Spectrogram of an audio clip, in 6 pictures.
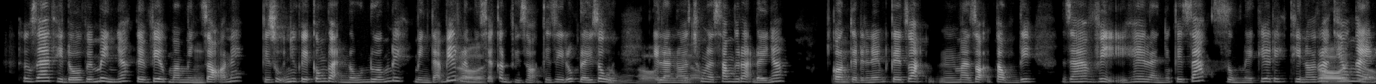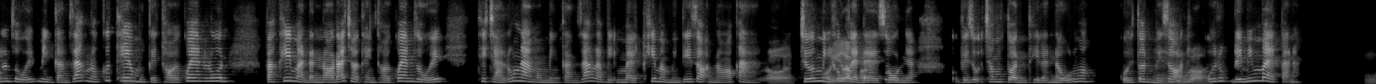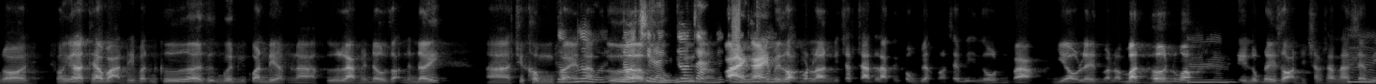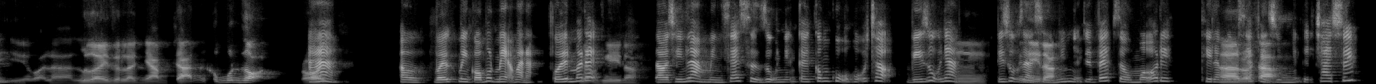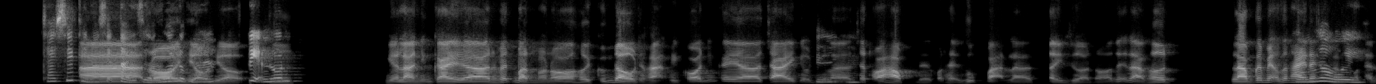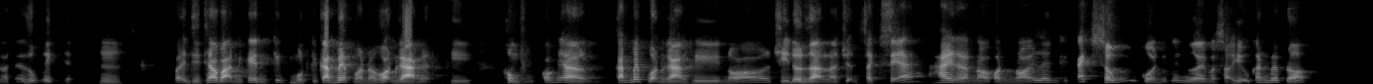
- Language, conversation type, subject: Vietnamese, podcast, Bạn có mẹo nào để giữ bếp luôn gọn gàng không?
- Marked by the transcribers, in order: other background noise; tapping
